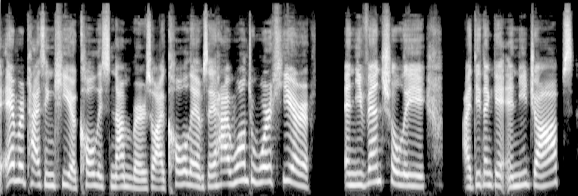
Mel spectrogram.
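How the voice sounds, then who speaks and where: Taiwanese woman, late 30s, startup founder guest; smooth, clear voice, dry close recording. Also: mid-range voice, no room sound. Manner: non-native grammar, lively storytelling. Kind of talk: interview conversation.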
